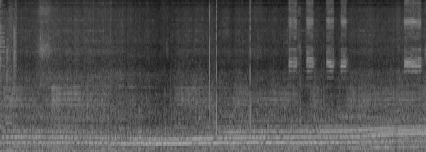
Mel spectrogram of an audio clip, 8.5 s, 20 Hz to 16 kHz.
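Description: A BMW S1000 RR superbike rides along with a steady, droning engine note that climbs gently in pitch as it accelerates, loud and close throughout, with a few sharp clicks near the end.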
